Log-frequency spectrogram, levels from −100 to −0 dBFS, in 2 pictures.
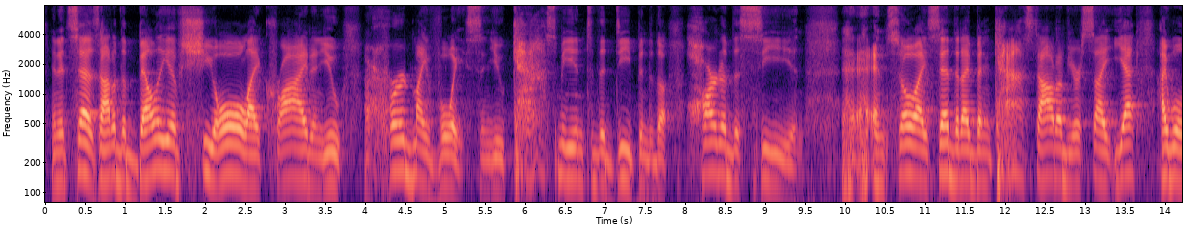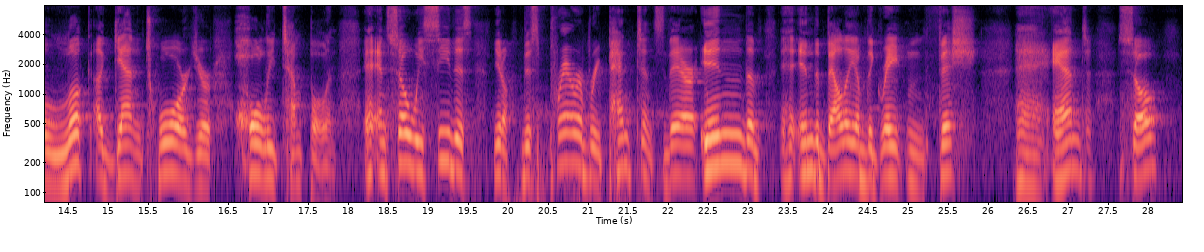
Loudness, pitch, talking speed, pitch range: -26 LUFS, 145 Hz, 160 wpm, 130-160 Hz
